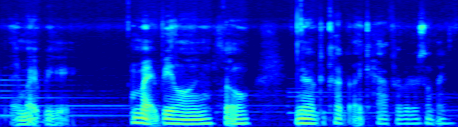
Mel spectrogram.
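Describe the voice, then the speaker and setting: Long, frequent pauses and fairly even intonation, with music in the background. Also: man. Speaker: gaming video creator. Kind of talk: casual gameplay commentary.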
